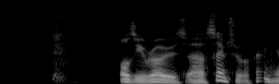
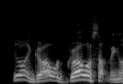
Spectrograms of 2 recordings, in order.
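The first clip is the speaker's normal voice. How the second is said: surprised outburst; 9 semitones higher, 8 dB louder than usual. Real, not acted. Surprised the rig is too low.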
